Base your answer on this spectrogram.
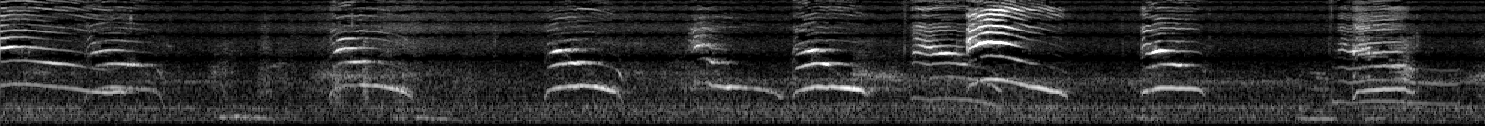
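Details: Several kittens on a small pool table mew repeatedly, short arched cries coming roughly every second or two, some higher and squeakier than others, over a low background hum.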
